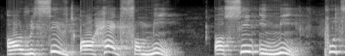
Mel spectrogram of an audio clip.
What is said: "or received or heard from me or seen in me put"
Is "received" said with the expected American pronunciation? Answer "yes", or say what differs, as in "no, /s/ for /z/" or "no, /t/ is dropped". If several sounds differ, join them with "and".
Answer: yes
